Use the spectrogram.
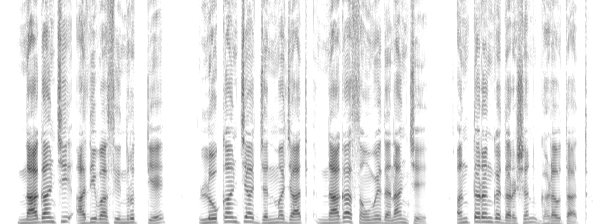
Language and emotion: Marathi, neutral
